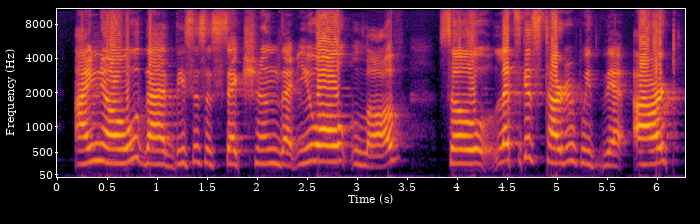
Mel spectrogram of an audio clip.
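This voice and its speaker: With a Mexican accent, a woman speaks at a high pitch with ordinary pitch variation. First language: Spanish. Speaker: news presenter. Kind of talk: news reading.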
